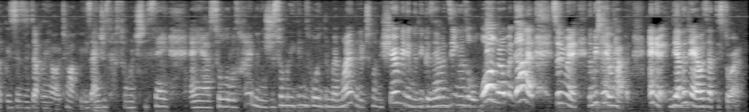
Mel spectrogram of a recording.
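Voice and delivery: fast, rushing chatterbox speed; talking really fast. Shown as a demonstration. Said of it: "that's how I would talk".

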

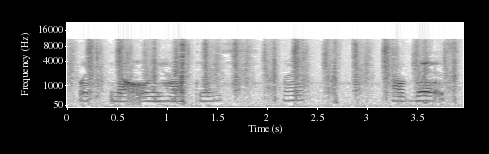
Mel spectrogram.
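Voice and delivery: ordinary talk, nothing marked

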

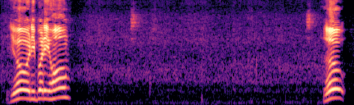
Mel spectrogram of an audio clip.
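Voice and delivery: loud, high call toward the tents. Real, not acted. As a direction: call out to see if anyone is home. Calling out to tent.

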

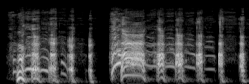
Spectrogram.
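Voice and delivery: big booming sailor laugh; hearty laugh. Acted.

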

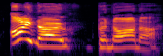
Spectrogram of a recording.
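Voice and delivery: loud burst of sudden inspiration; intense. A narrator's reading. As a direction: seize on the idea with intensity. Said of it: "they said with an intense".

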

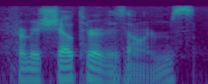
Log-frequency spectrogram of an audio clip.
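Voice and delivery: ordinary delivery, nothing marked

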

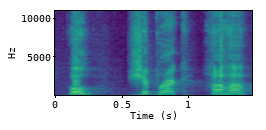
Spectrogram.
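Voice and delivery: loud, high excited discovery; thrilled shout of discovery. Real, not acted. Spots shipwreck excitedly.

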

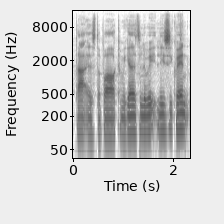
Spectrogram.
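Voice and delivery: ordinary delivery

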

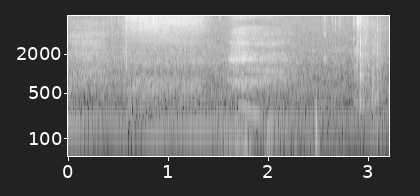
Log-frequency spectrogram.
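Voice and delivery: long sigh. Real, not acted. Disappointed by duplicate toys.

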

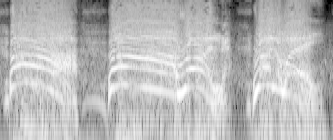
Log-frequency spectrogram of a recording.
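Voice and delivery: very high, loud terrified screams; shrieking retreat; panicked screams. Real, not acted. Panicked flight from monster.

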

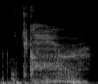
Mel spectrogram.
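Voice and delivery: breathy low whispered name. Real, not acted. Gamer whispering about the Edgar character, hushed. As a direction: whisper it conspiratorially.

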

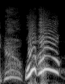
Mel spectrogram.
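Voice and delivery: high, loud whoop of delight; real happy church whoop; joyful whoop. Real, not acted. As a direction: holler with glee. Preacher whoops about teens.

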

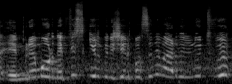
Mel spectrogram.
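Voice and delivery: loud, high rush of excitement; excited commentary. Real, not acted. Gamer following Emre Mor's run into the box, excited commentary. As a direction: call the attack with rising excitement. Live attack in the game.

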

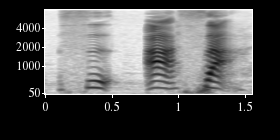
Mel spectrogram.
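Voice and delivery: "四啊萨" blended slowly, si then a then sa; sounding out sa. Shown as a demonstration. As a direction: slowly merge "四" and "啊" into "萨". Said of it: "这个S这边你就把它发音变成四". (把"四"和"啊"慢慢拼成"萨")

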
